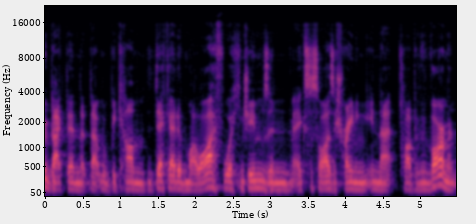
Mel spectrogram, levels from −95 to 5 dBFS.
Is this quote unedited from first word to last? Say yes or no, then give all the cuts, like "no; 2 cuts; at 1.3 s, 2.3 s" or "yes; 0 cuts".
no; 3 cuts; at 1.4 s, 2.6 s, 3.9 s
